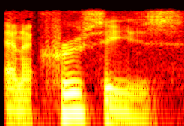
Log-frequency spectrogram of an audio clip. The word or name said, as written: anacruses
